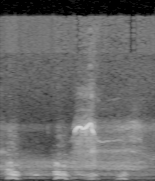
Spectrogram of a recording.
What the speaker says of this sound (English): And now the dog's barking.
